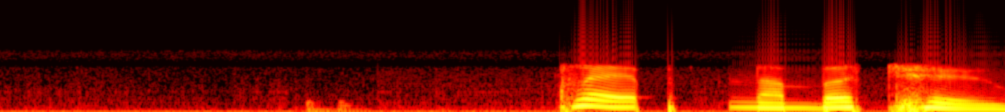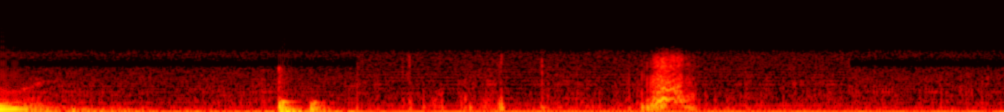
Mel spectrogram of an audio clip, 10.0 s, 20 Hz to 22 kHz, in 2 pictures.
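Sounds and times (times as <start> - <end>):
soft hiss: 0.0 - 10.0
speech: 2.9 - 5.1
zipper being pulled: 8.2 - 8.6.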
